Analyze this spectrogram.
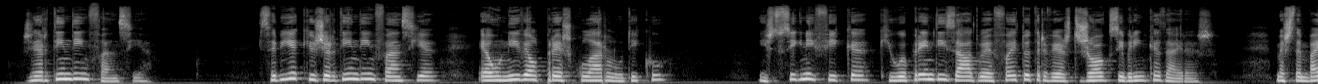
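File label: Portuguese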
